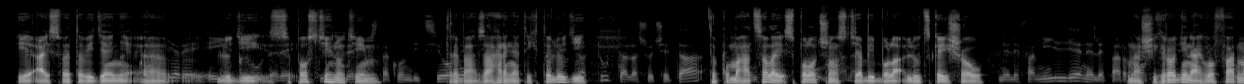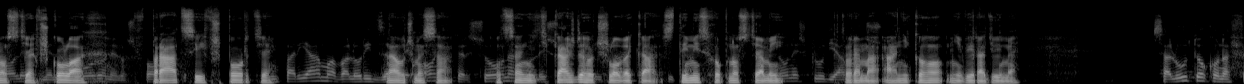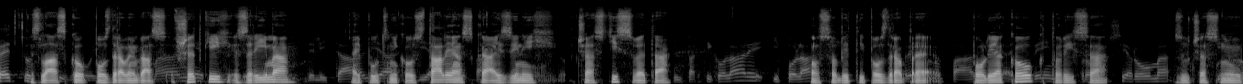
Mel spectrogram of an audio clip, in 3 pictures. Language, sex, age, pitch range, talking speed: Slovak, male, 30-49, 90-115 Hz, 105 wpm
